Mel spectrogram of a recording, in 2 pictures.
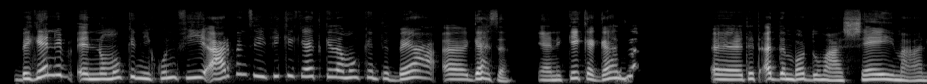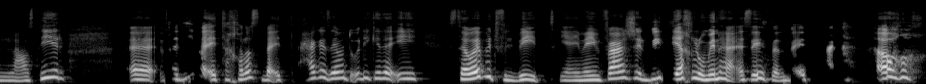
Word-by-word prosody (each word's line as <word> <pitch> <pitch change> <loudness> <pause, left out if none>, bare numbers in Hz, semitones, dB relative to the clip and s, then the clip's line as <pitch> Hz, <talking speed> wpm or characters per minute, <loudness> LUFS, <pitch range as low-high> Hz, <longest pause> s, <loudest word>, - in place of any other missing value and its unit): بجانب 350 - +1
إنه 245 0 +3
ممكن 300 +3 -1
يكون 285 +5 -2
في 305 0 -2
عارفة 275 - +2
أنتِ 385 -7 -4
في 380 - -5
كيكات 375 -1 -5
كده 345 -3 -2
ممكن 315 -2 -3
تتباع 275 - -2
آآ 235 0 -1
جاهزة، 220 - -1 0.3
يعني 200 0 -3
الكيكة 255 +4 0
جاهزة 265 - -1 0.8
آآ 225 -2 +1
تتقدّم 255 0 +1
برضه 225 -2 0
مع 190 -4 0
الشاي 225 +4 +1
مع 185 -3 -2
العصير 180 - -2 0.7
آآ 225 -1 +3 0.2
فدي 235 +2 -8 0.2
بقت 220 0 -3
خلاص، 275 +9 -2
بقت 200 -2 -4
حاجة 285 +5 -4
زي 275 -1 +2
ما 295 - -1
تقولي 275 +3 -6
كده 280 0 -1
إيه 260 +1 -3 0.4
ثوابت 290 +9 +6
في 210 - -6
البيت 200 +1 -1
يعني 185 0 -4
ما 195 - +1
ينفعش 270 +9 +4
البيت 250 +4 0
يخلو 255 0 +5
منها 235 0 +4
أساسا 220 -2 0
بقت 185 +5 -7 0.7
حاجة - - +11
آه. 325 -4 +1
250 Hz, 155 wpm, -21 LUFS, 215-295 Hz, 0.8 s, حاجة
